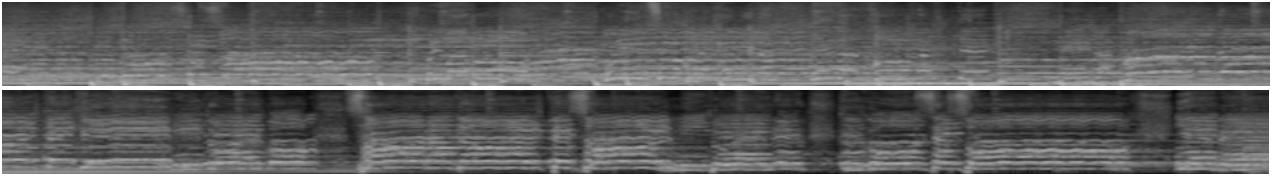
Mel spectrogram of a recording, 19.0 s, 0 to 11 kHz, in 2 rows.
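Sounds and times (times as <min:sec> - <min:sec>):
low bass accompaniment: 0:00.0 - 0:12.6
voices singing worship song: 0:00.0 - 0:19.0.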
